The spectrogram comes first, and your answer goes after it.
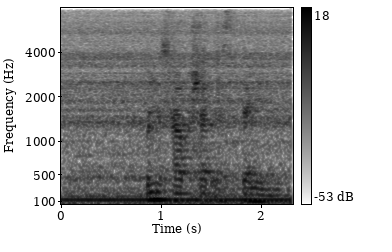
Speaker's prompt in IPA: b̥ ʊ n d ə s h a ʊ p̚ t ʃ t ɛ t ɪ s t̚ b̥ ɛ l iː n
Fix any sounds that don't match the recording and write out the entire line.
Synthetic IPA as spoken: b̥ ʊ n d ə s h a ʊ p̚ t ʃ t a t ɪ s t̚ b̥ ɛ l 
